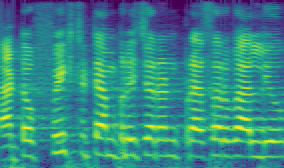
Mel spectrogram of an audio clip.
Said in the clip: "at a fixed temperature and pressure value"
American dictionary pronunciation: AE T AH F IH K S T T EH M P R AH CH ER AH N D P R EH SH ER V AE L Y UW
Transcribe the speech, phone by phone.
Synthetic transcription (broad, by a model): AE T AH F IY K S T T EH M P R AH CH ER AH N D P R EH S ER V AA L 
